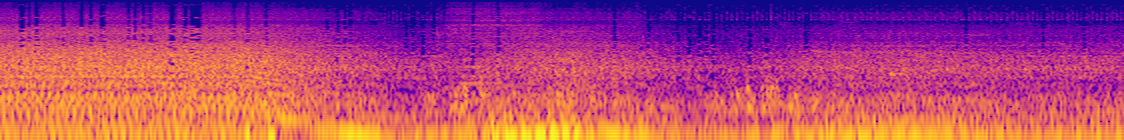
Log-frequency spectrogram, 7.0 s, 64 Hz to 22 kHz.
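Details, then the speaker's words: 1999 BMW 328i after new fuel pump, battery and air intake hose: revs under throttle then sags into uneven stumbling idle that wants to die, needs gas to keep running; owner suspects a missing cylinder or bad fuel. "it'll start it up it'll run it won't idle uh i got to keep the keep giving it the gas to keep it running so we either got a cylinder missing or we still got a bunch of bad fuel in there"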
